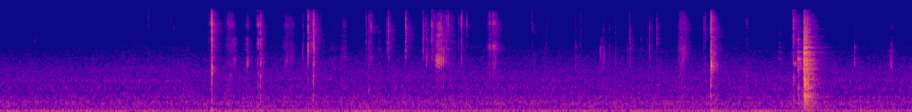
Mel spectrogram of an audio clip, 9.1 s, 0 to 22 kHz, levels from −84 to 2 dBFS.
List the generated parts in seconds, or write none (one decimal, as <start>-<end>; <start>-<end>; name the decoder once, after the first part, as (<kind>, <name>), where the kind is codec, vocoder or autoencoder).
0.9-1.9 (vocoder, Vocos)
